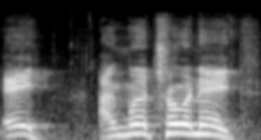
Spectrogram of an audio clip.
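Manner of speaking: loud, high callout over the noise; clear grenade callout. Shown as a demonstration. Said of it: "Something that is very understanding and easy to".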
